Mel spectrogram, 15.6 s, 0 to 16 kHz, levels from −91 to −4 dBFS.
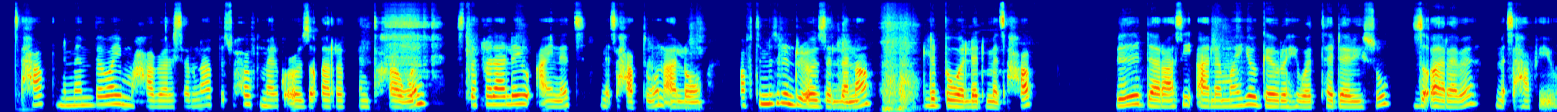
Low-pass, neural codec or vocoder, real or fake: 14.4 kHz; none; real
